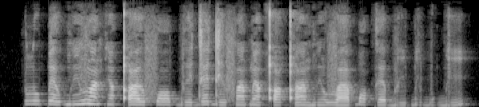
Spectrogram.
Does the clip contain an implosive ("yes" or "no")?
yes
